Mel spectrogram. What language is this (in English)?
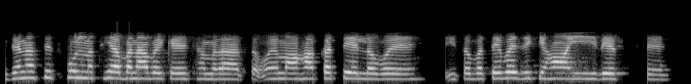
Maithili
